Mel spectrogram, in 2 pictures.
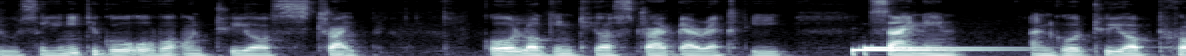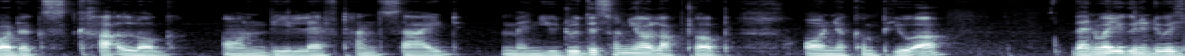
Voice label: saas config voicenote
